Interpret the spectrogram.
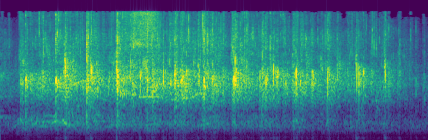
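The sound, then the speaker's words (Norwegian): Steady audience applause for those in the audience who went skiing that day, a dense crackle of many hands clapping at once, sustained at an even moderate level for several seconds with no voices standing out. “Vi må gi dem en skikkelig klapp.”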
